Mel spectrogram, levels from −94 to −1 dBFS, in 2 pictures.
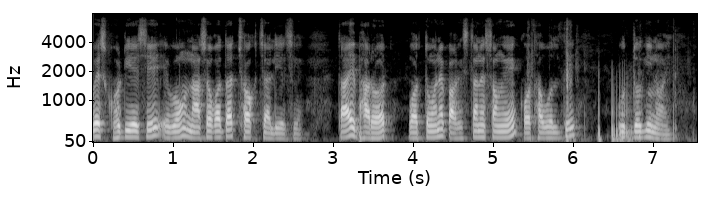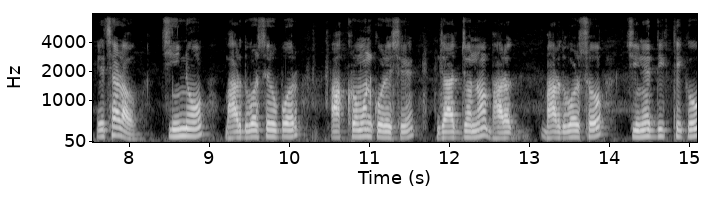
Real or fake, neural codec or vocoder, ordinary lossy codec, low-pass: real; none; none; 7.2 kHz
